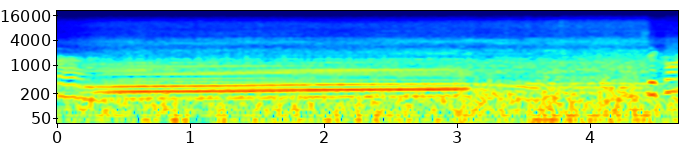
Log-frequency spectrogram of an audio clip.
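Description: A 125cc four-stroke motorcycle accelerates hard up close, its engine note rising loudly and steadily through the gear, with a rider's voice faintly audible.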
